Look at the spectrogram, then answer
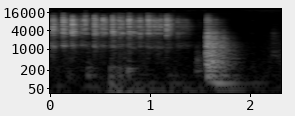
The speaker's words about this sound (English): One, two, two successes. He rolled five successes on five dice.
